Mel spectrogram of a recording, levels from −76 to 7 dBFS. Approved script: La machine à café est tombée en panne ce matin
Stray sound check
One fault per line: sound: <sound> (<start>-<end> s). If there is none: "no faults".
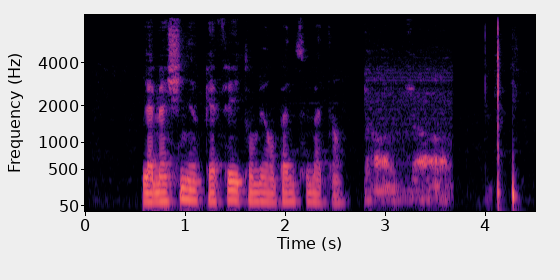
sound: laugh (2.8-3.7 s)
